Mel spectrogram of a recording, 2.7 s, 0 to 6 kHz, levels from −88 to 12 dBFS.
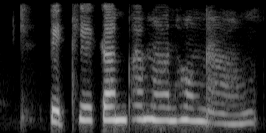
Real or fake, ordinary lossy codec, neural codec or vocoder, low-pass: fake; none; codec, 44.1 kHz, 2.6 kbps, DAC; 5.4 kHz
